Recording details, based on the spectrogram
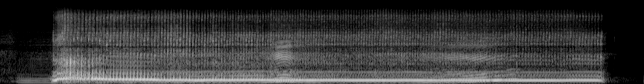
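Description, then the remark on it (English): A loud, steady mechanical whir from the spinner of a Wikipedia random article generator, buzzing like a lawnmower engine for about five seconds with a brief pitch wobble midway before cutting off abruptly. “I think it sounds like a lawnmower.”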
